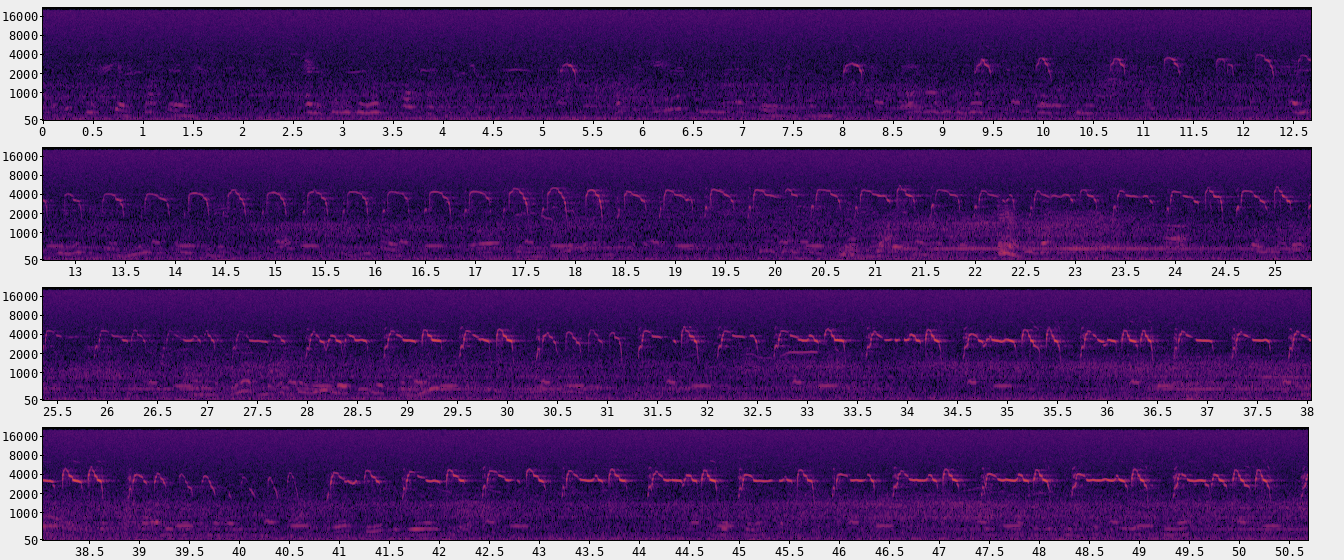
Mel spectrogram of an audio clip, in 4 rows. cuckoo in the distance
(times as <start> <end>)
12.1 50.6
